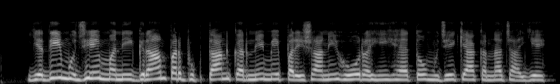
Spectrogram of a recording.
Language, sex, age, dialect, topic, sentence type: Hindi, female, 18-24, Garhwali, banking, question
